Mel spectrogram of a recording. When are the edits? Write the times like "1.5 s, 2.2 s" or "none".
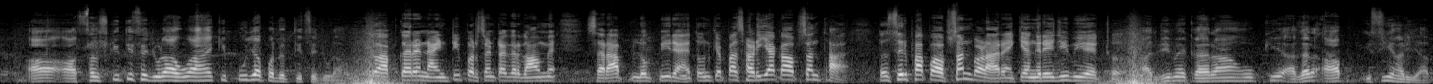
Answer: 3.7 s, 11.3 s

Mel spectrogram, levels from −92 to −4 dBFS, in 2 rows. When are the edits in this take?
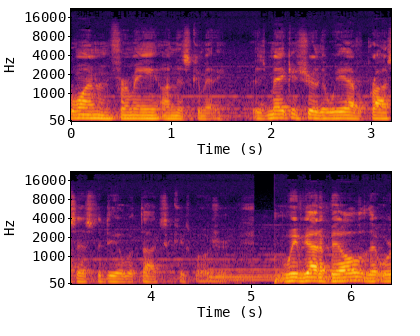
5.3 s

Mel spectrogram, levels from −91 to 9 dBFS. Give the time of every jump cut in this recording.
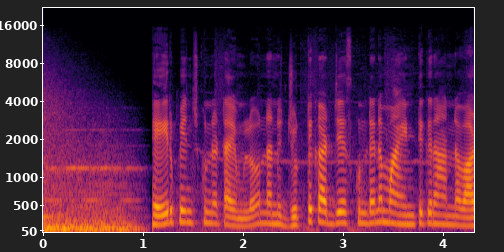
1.1 s

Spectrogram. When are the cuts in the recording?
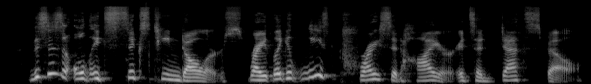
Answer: none

